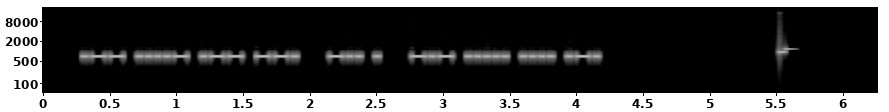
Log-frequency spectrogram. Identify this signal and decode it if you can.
Morse code, heard as a keyed tone, about 34 wpm, 700 Hz. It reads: W4WG DE K5HR
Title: USA Callsign DE Callsign - 4 Characters - 35wpm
